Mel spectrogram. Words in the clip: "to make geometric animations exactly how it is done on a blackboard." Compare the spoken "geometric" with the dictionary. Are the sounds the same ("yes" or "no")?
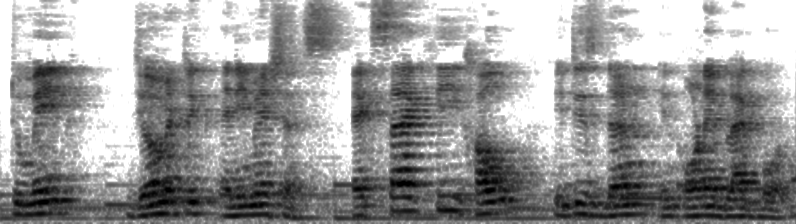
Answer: yes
